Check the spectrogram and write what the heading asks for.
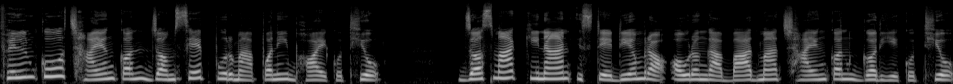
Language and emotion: Nepali, neutral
